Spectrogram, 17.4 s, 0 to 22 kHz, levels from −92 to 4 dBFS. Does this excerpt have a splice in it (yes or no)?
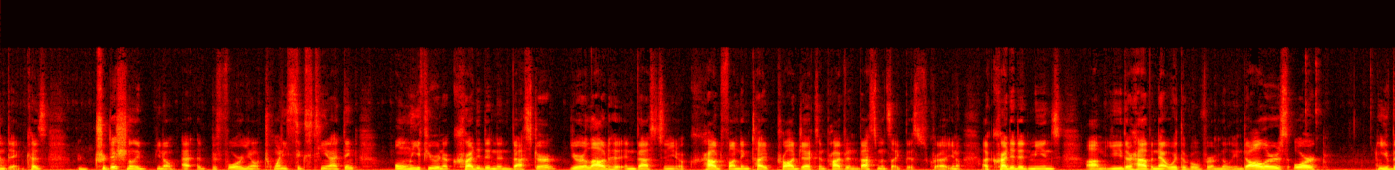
no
